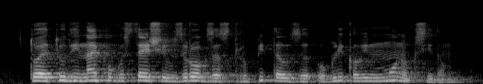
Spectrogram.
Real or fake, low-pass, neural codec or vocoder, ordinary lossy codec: real; 7.2 kHz; none; none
